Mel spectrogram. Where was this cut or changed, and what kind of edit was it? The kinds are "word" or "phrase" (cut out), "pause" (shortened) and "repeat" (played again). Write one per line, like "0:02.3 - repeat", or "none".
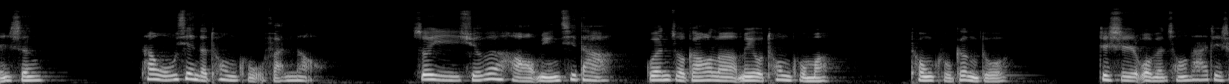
none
